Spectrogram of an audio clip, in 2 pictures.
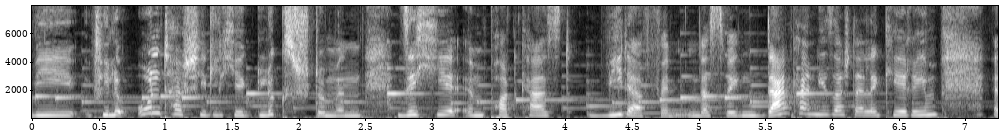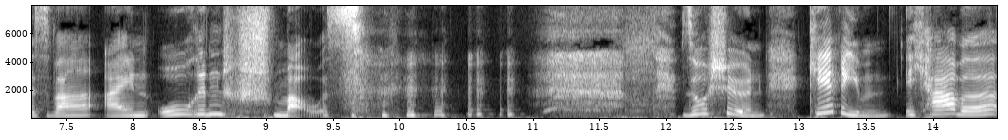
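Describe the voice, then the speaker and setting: A woman's voice: on the high side, a bit bright. A woman hosting a podcast interview in a conversational, effusive and enthusiastic way. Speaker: podcast host. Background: background music.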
